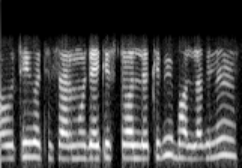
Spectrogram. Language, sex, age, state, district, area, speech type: Odia, female, 30-45, Odisha, Subarnapur, urban, conversation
